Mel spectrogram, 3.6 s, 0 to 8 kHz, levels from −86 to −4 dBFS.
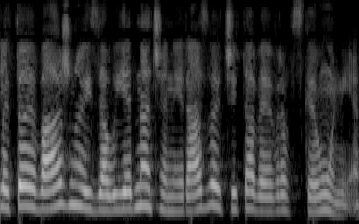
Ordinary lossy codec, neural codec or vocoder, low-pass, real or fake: none; none; none; real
